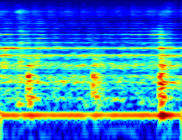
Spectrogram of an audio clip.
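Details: A compressor runs with a quiet, steady low hum at an even pitch and faint clicks, powered through a dim-bulb/auto-transformer test setup after repair. It runs smoothly, though the auto-transformer struggles when the compressor cuts in.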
